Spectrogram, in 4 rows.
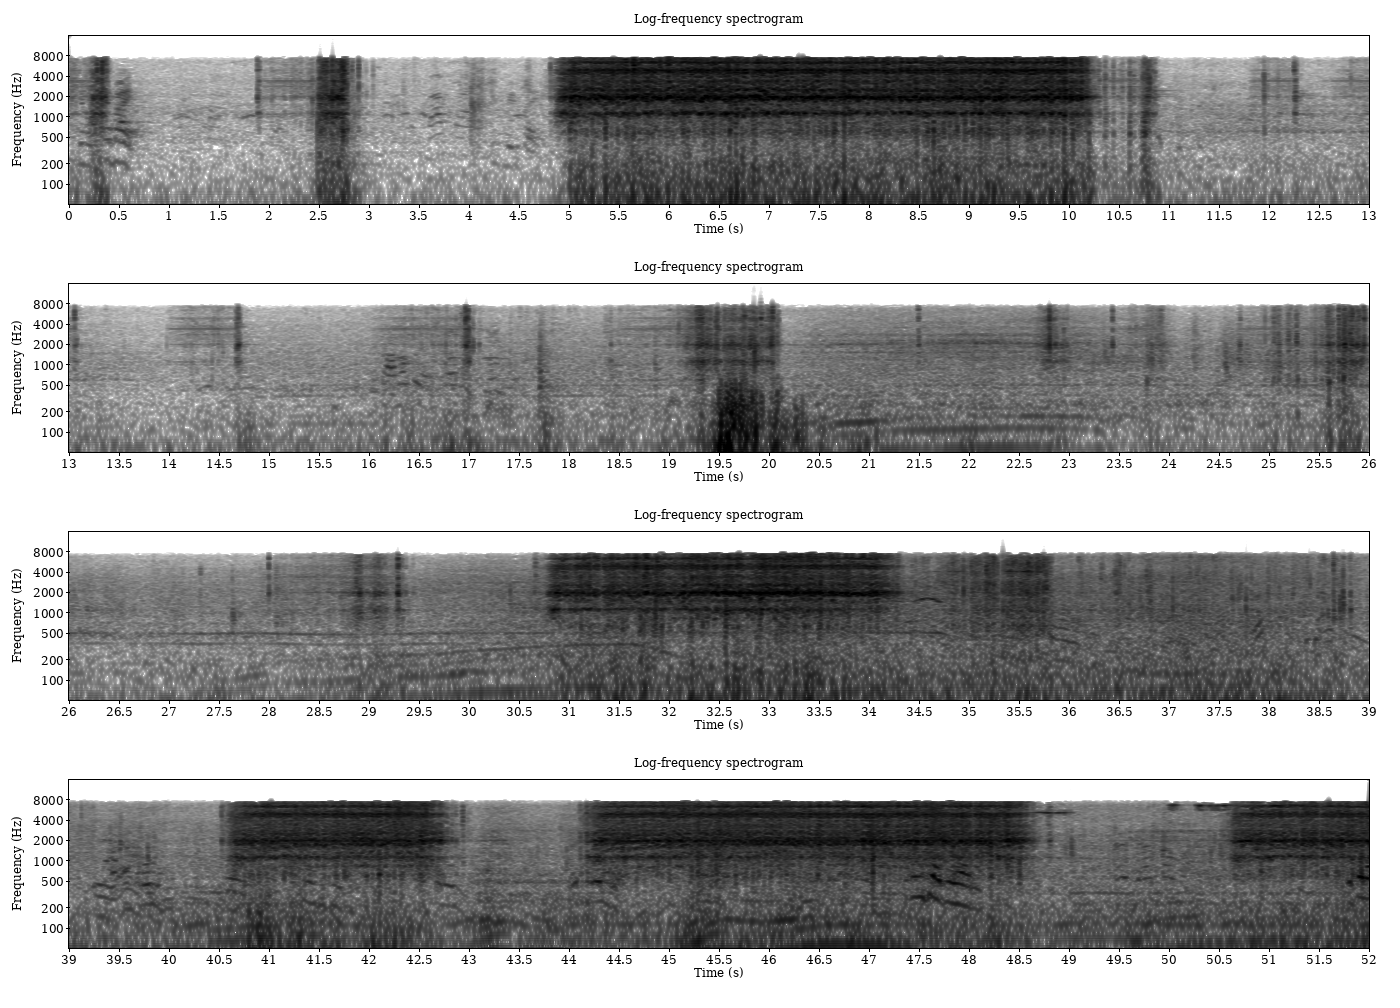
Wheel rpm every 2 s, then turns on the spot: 0, 10, 60, 160, 160, 20, 0, 0, 0, 10, 0, 0, 0, 0, 10, 50, 110, 20, 0, 0, 60, 40, 90, 120, 30, 60.
2-4 10-12 18-20 34-36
